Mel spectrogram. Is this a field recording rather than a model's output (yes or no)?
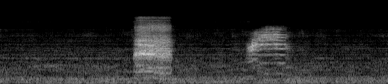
no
